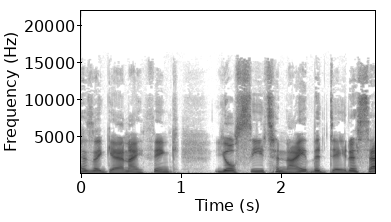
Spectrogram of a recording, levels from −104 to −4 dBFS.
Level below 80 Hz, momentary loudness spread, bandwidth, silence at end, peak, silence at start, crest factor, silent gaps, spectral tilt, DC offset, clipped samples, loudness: -66 dBFS; 8 LU; 16 kHz; 0 s; -14 dBFS; 0 s; 20 dB; none; -3 dB/octave; under 0.1%; under 0.1%; -33 LUFS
